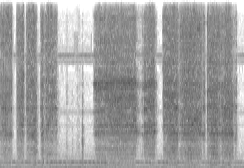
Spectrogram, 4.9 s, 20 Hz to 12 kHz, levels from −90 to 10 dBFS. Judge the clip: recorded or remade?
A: remade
